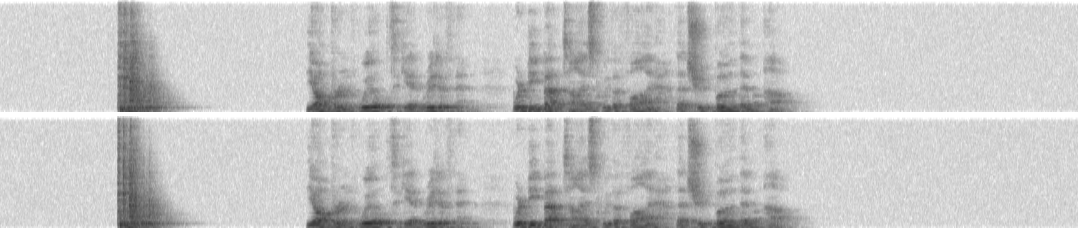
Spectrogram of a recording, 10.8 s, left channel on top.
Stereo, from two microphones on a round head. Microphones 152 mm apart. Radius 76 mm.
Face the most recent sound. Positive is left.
turn(degrees=20)  # may be behind; listen again after turning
